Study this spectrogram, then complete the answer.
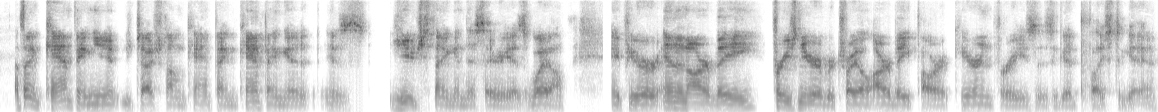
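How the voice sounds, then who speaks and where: This man's very deep, low voice has a bright, sharp tone and vocal fry, moving at a moderate pace with ordinary pitch variation. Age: 60s. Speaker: local photographer. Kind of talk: casual interview.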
